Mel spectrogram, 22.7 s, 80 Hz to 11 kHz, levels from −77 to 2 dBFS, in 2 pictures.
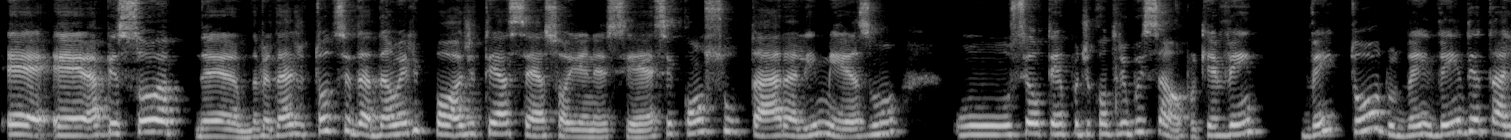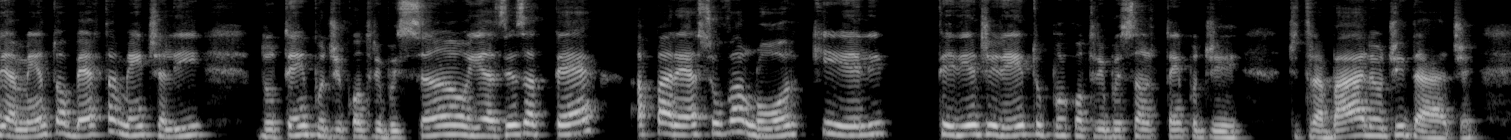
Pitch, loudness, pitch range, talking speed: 210 Hz, -21 LUFS, 180-235 Hz, 155 wpm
